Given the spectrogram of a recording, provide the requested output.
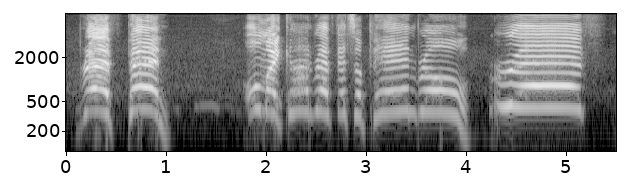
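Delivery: loud, high shouting at the ref; outraged appeal. Real, not acted. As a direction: plead furiously for the penalty. Demands a penalty from ref.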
